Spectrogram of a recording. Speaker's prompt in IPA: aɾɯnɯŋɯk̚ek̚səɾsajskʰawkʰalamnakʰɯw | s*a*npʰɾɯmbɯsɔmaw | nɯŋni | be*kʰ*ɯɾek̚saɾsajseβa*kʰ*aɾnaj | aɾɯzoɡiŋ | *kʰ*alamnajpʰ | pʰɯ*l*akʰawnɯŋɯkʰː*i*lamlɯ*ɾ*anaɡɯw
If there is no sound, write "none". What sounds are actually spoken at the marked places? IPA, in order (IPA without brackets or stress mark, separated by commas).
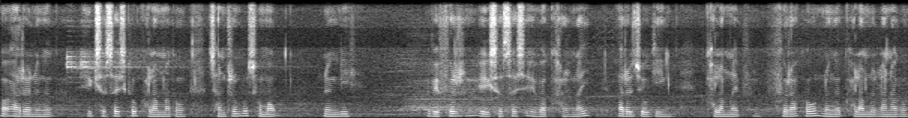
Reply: a, pʰ, kʰ, kʰ, ɾ, a, l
